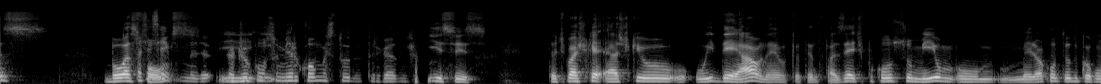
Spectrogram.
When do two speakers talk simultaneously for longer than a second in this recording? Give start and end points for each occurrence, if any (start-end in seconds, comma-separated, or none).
1.4-2.8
